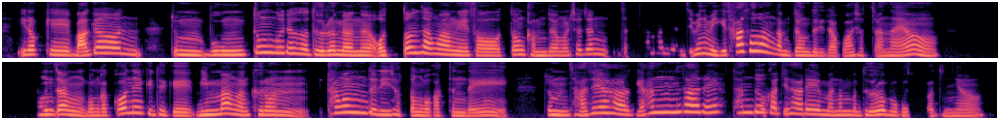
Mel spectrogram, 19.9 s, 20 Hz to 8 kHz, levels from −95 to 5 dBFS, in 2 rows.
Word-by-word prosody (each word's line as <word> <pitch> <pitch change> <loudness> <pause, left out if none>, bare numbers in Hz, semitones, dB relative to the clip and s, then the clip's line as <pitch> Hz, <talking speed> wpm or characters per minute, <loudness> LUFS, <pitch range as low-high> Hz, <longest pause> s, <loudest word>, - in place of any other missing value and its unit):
이렇게 225 -2 +1
막연 255 +6 +3 0.3
좀 210 -2 +1
뭉뚱그려서 250 +7 +2
들으면은 210 -3 +3
어떤 205 - +1
상황에서 215 - +2
어떤 225 +7 -2
감정을 190 -1 -3
찾았 245 +3 -3
찾았는지 255 -1 -13
왜냐하면 260 -3 +1
이게 205 0 0
사소한 380 - +4
감정들이라고 180 -7 -3
하셨잖아요. 180 +3 -3 0.9
당장 225 -4 +2
뭔가 180 +1 -1
꺼내기 285 +6 0
되게 185 -7 -2
민망한 225 +2 +3
그런 200 - -2 0.2
상황들이셨던 245 - 0
것 175 - -1
같은데 175 0 -3 0.4
좀 210 -3 +1
자세하게 230 0 -1
1 345 +7 +1
사례, 355 -2 +2
1-2 335 +3 -2
가지 295 -3 -3
사례만 240 -6 -1
한번 205 -2 -2
들어 215 +3 +2
보고 185 -3 -4
싶거든요. 165 +2 -8
215 Hz, 295 characters per minute, -24 LUFS, 190-270 Hz, 0.9 s, 사소한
